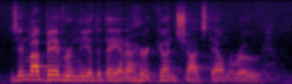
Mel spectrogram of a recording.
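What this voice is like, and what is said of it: Southern drawl. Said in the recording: “Don't let the southern drawl fool you.”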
